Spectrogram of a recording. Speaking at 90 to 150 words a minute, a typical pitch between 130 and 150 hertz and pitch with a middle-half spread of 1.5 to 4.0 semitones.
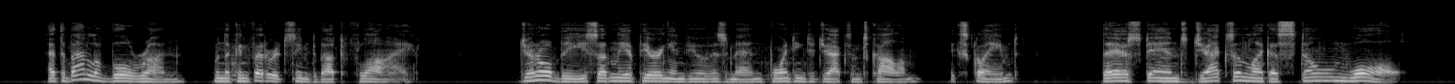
Yes: average, 140 wpm; medium, 140 Hz; average, 3.4 semitones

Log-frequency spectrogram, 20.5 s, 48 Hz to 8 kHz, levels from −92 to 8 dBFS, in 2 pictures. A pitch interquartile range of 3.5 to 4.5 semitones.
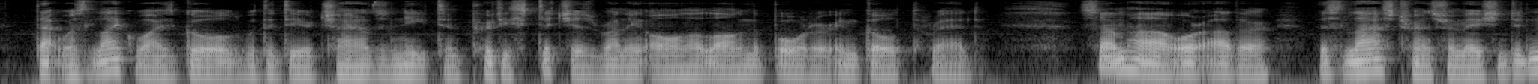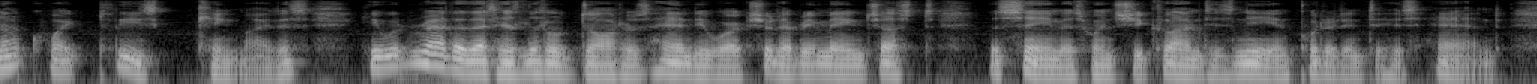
Yes: average, 3.9 semitones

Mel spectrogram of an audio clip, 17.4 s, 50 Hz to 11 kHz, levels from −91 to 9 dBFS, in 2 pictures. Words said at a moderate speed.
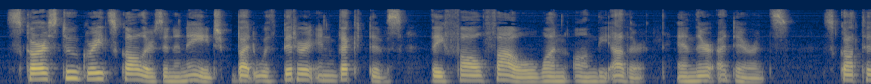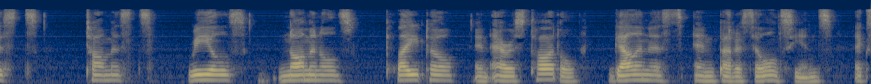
No: slow, 110 wpm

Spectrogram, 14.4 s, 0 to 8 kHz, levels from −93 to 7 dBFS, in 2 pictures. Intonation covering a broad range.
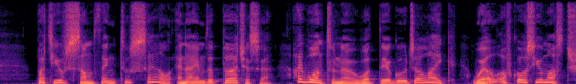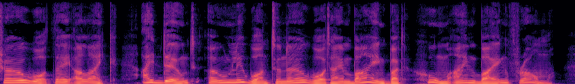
Yes: wide, 7.0 semitones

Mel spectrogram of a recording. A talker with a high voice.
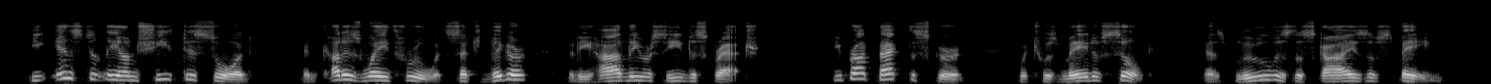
Yes: high, 210 Hz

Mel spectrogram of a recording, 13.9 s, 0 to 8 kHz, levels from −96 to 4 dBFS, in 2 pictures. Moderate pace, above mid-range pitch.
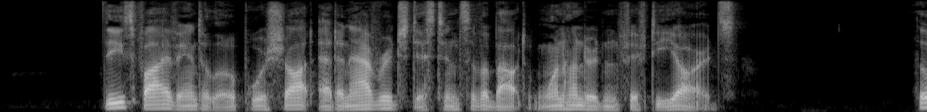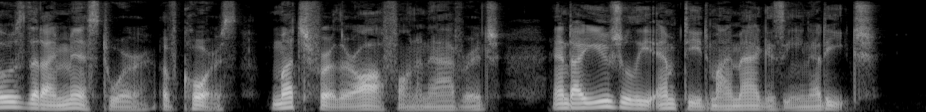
No: average, 145 wpm; very low, 85 Hz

